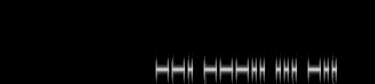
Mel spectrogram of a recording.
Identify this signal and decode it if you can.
Morse code, heard as a keyed tone, about 30 wpm, 700 Hz. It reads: G8SD
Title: DXCC-100 Call Signs - 4 Characters - Repeated 2x - 30wpm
